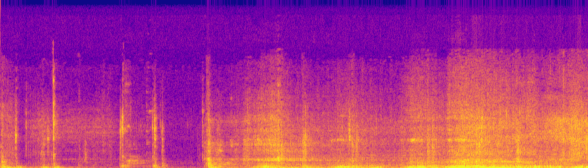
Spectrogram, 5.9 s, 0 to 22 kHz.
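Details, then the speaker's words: One-owner 1955 Chevrolet Bel Air with 235 inline-six, never rebuilt, 17K original miles, 3-speed manual, single exhaust: a few clicks, a brief crank, then it catches cleanly into a smooth, even idle; no smoke, very quiet. "There's no smoke coming from the rear. Single exhaust, very quiet."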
